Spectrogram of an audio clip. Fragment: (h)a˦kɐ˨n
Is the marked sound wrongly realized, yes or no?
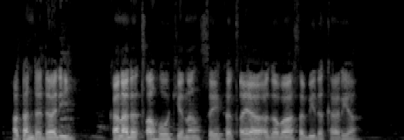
no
